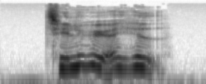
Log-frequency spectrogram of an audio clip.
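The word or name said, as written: TILHØRIGHED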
